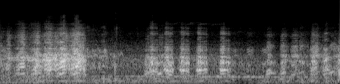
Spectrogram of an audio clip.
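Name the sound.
ducks calling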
